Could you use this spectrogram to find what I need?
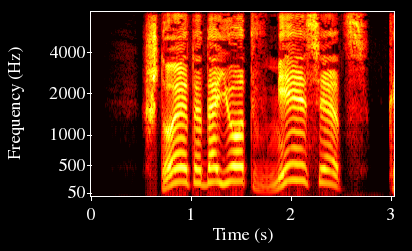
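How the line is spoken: Shouted after someone. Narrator (Russian): крикнул Филюрин вдогонку

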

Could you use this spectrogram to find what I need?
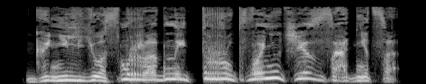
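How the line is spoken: Hissed. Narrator (Russian): прошипел я

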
